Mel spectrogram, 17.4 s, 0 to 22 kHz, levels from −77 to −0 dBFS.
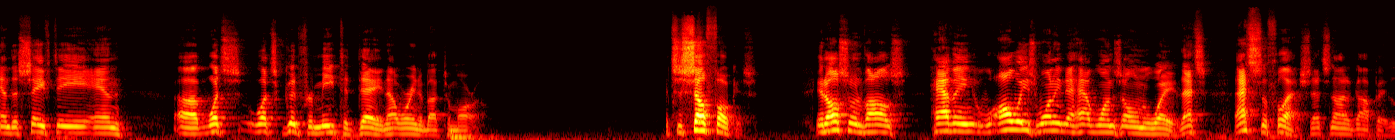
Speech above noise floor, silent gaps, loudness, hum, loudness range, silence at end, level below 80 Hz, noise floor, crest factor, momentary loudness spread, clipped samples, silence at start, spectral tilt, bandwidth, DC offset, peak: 43 dB; none; -23 LUFS; none; 11 LU; 0 s; -52 dBFS; -66 dBFS; 24 dB; 16 LU; under 0.1%; 0 s; -3.5 dB/octave; 17.5 kHz; under 0.1%; 0 dBFS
